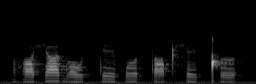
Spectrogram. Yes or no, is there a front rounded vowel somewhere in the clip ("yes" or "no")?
no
